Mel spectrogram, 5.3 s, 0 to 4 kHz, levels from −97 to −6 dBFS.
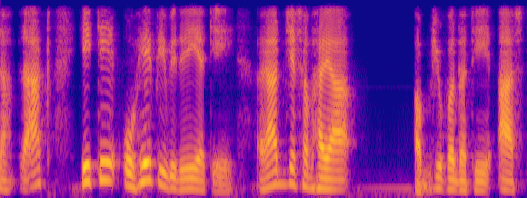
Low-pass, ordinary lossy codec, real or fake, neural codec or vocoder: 3.6 kHz; none; fake; codec, 16 kHz, 0.5 kbps, X-Codec, HuBERT features, trained on LibriSpeech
